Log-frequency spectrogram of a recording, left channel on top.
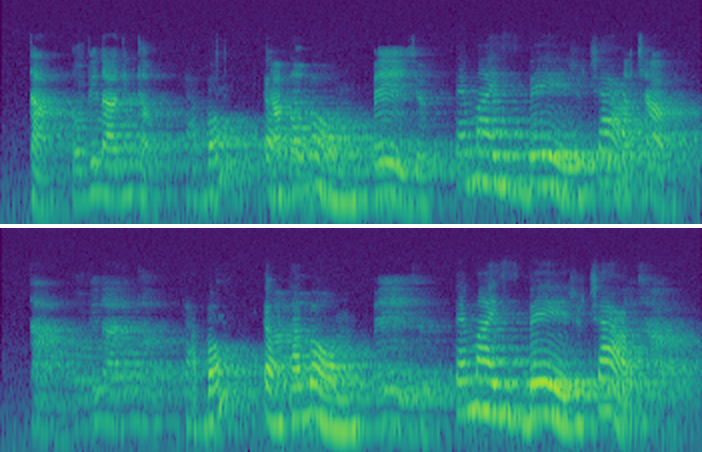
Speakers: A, on the left (about 85°); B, on the right (about 50°).
A: Tá, combinado então.
B: tá bom? Então,
A: Tá
B: tá
A: bom.
B: bom.
A: Beijo.
B: Até mais, beijo, tchau.
A: Tchau, tchau.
